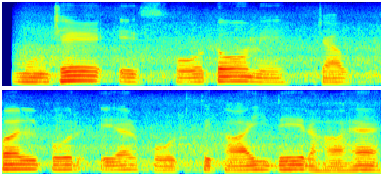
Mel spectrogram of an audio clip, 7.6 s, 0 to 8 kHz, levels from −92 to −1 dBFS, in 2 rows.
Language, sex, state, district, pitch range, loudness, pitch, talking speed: Hindi, male, Madhya Pradesh, Katni, 100-120 Hz, -20 LUFS, 110 Hz, 80 wpm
